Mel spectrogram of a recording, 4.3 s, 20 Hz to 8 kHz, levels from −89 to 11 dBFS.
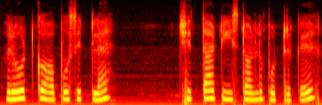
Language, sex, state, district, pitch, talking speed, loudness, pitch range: Tamil, female, Tamil Nadu, Nilgiris, 200 Hz, 85 wpm, -18 LUFS, 180-215 Hz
